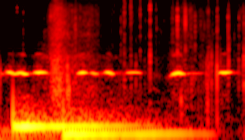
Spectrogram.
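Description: Someone whistles a short, wandering tune of several clear notes with brief pauses between phrases, walking on a forest path, over a low steady hum in the background.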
